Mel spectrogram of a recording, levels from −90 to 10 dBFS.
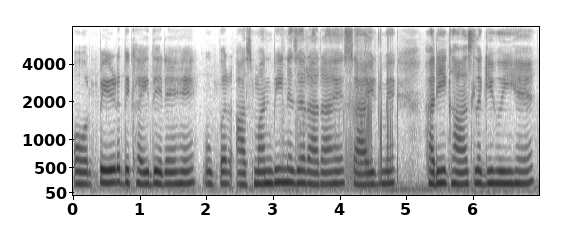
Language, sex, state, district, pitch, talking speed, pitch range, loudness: Hindi, female, Uttar Pradesh, Budaun, 215 Hz, 180 wpm, 210-220 Hz, -15 LUFS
